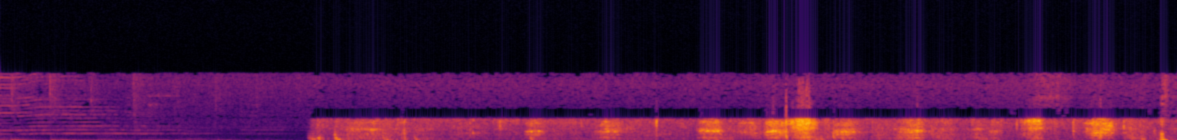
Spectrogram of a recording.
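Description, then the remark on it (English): Rapid, breathy dog panting starts after a quiet moment and continues steadily in quick rhythmic huffs, fairly loud, with no talking over it. “You're panting.”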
